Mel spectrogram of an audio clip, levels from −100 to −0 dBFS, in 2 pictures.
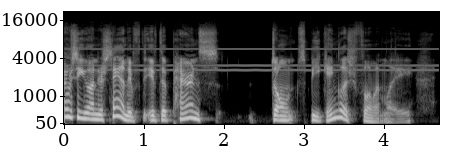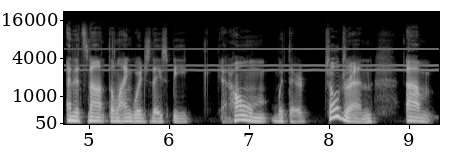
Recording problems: high-pitched whine; faint; throughout; 2.5 kHz, 20 dB below the speech
abrupt cut into speech; at the start

